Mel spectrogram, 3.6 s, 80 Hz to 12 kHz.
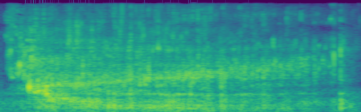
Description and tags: water glass
Filling a glass with water from a plastic filter jug. The click at the end is the lid closing.
Recorded with Rode NTG-2 into Zoom H4.
glass, kitchen, life, water, lunch, pour, gurgle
